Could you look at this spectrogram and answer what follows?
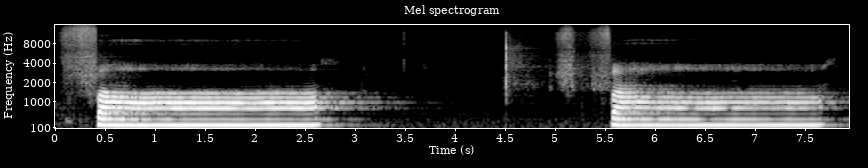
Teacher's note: हमारे जो ऊपर वाले सामने वाले दांत होते हैं उनके जो किनारे होते हैं वो हमारा जो नीचे वाला होंठ होता है उसके अंदर वाली साइड पे जो है वो टच करता है, तो फ़ा अदा होता है।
